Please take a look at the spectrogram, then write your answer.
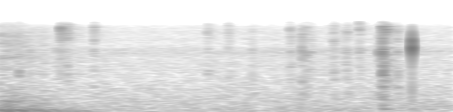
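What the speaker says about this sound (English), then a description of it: "You type in what was needed." Computer keyboard typing while identity management details are entered, a short run of faint, scattered keystrokes ending in one sharper click, quiet and without talk.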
